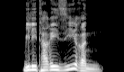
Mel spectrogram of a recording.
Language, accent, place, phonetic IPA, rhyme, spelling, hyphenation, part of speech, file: German, Germany, Berlin, [militaʁiˈziːʁən], -iːʁən, militarisieren, mi‧li‧ta‧ri‧sie‧ren, verb, De-militarisieren.ogg
- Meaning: to militarize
